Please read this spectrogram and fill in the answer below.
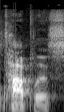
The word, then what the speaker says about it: Taplas: TAPLAS. Oh. Topless is how they pronounce it.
